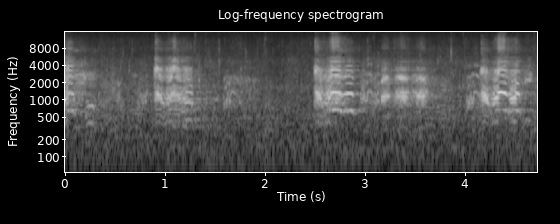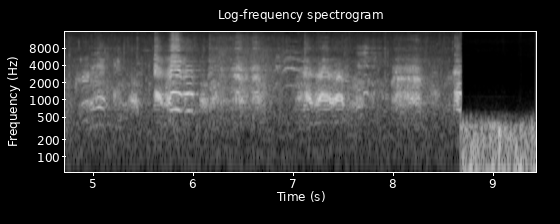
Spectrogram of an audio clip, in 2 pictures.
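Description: A flock of greater flamingos honking: goose-like calls, one after another with short gaps, some in quick doubles. Near the end the calls cut off and a low rumble takes over.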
